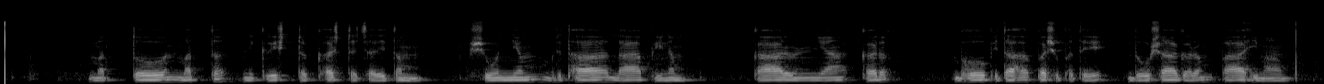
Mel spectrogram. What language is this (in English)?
Sanskrit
